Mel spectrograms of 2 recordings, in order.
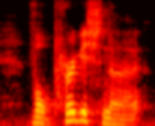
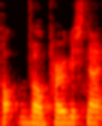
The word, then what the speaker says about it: Walpurgisnacht: But this really powerful witch that they talk about the entire season, Walpurgisnacht, I think it's how it's pronounced.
